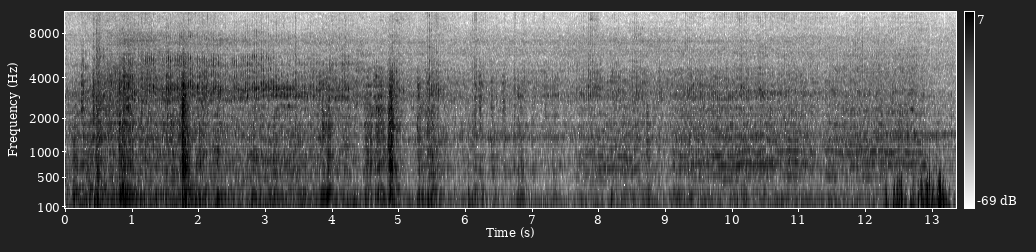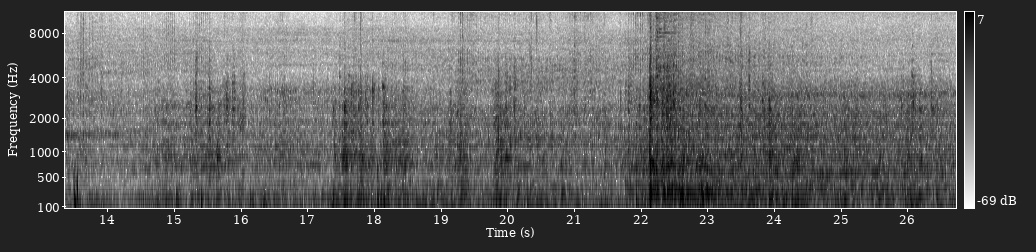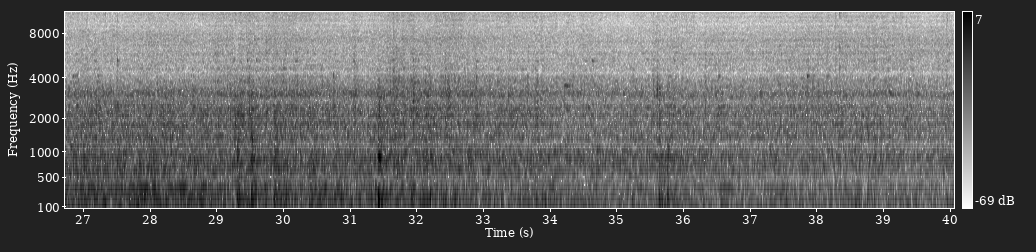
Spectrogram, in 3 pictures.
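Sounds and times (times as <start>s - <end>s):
tractor diesel engine running: 0.0s - 40.0s.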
